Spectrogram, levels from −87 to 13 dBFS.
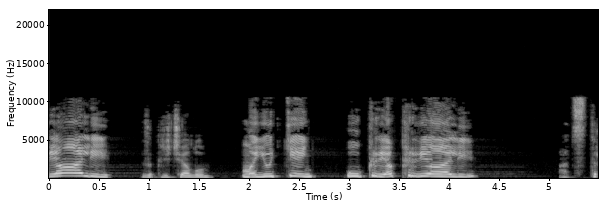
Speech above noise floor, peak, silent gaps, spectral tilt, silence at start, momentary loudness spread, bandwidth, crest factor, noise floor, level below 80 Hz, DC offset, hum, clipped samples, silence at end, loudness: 54 dB; -2 dBFS; none; -3 dB/octave; 0 s; 14 LU; 11 kHz; 14 dB; -68 dBFS; -66 dBFS; under 0.1%; none; under 0.1%; 0 s; -15 LUFS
